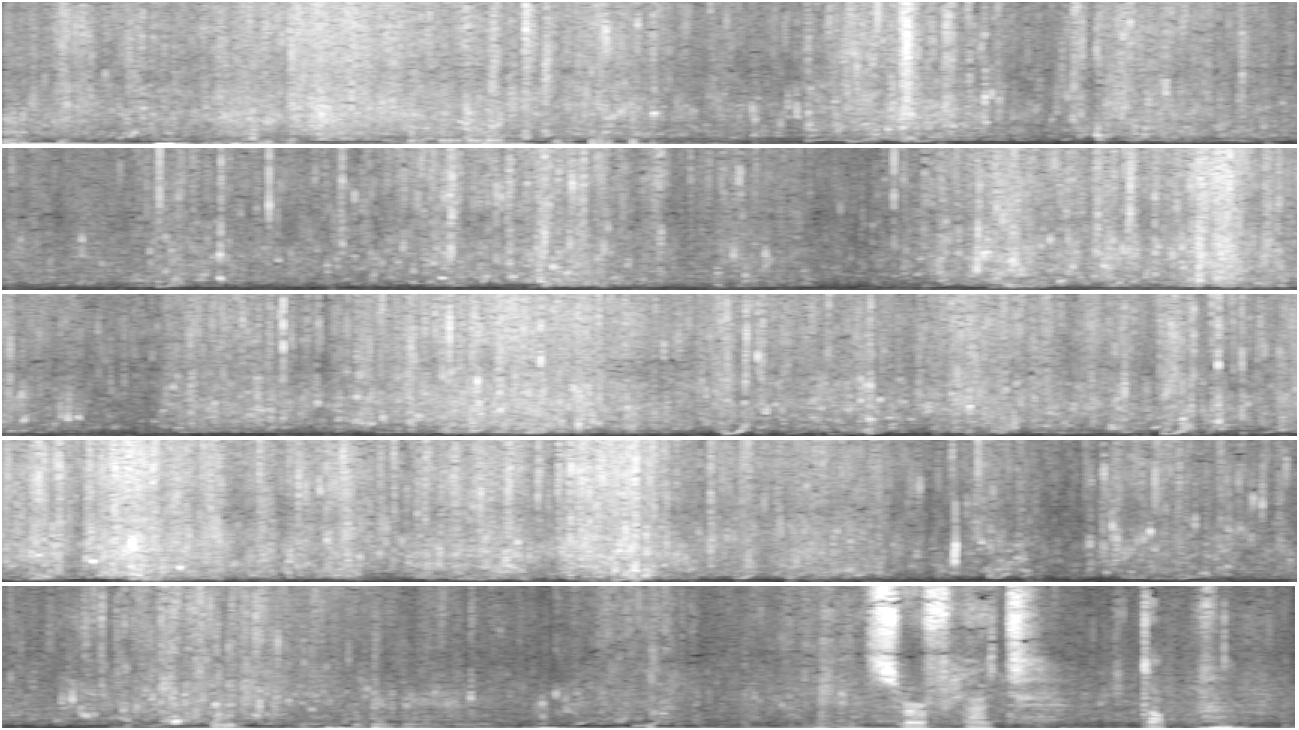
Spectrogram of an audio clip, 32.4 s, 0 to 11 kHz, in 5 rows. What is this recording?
Light surf on lake shore in Patagonia. Recorded with a DR-40.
